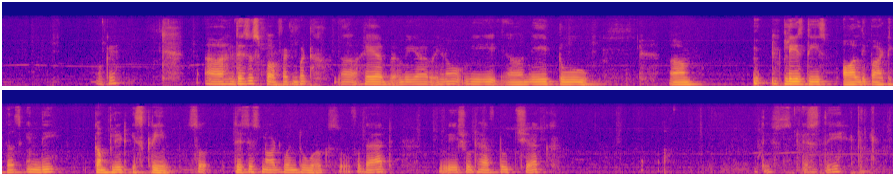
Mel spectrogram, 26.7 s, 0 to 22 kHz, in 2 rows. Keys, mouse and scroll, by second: 26.2 ctrl+z.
